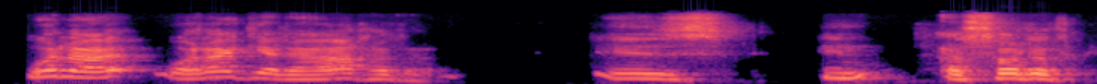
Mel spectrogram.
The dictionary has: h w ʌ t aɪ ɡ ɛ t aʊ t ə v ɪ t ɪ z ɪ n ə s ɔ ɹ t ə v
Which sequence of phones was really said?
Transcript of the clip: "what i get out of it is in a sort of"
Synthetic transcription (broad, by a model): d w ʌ t aɪ ɡ ɛ t aʊ t ə v ɪ t ɪ z ɪ n ə s ɔ ɹ t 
